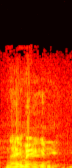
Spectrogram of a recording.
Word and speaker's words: Nijmegen: Nijmegen.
